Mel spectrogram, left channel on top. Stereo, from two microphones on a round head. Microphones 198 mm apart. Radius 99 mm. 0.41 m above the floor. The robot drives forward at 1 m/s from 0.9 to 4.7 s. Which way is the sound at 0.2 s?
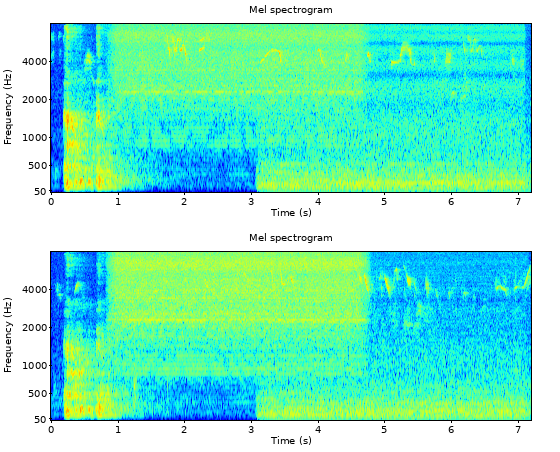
60° left (ahead or behind).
